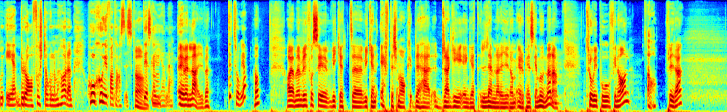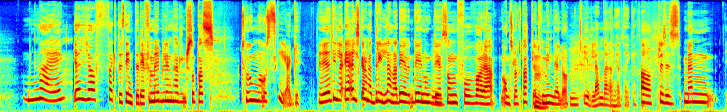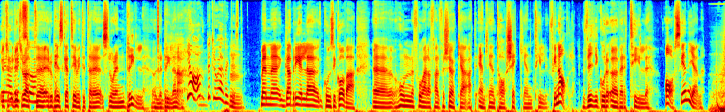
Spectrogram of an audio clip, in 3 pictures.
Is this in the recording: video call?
no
